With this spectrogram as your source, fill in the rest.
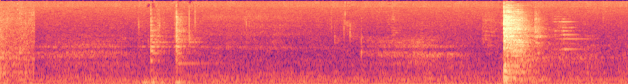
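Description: A utensil stirs rice and chopped coriander in a pot, giving faint scrapes and a couple of soft clinks near the start, then one sharper metallic knock against the pot toward the end, with no talking.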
